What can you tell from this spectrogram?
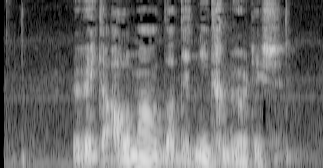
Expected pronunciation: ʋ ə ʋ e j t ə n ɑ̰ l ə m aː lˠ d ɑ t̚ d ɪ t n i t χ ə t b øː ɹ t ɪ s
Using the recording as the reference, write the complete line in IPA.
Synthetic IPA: ʋ ə ʋ e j t ə n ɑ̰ l ə m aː lˠ d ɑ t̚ d ɪ t n i t χ ə b øː ɹ t ɪ s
